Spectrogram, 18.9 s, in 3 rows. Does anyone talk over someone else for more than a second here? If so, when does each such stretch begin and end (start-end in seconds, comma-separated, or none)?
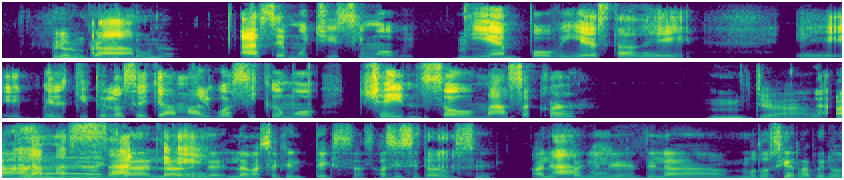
12.3-14.0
